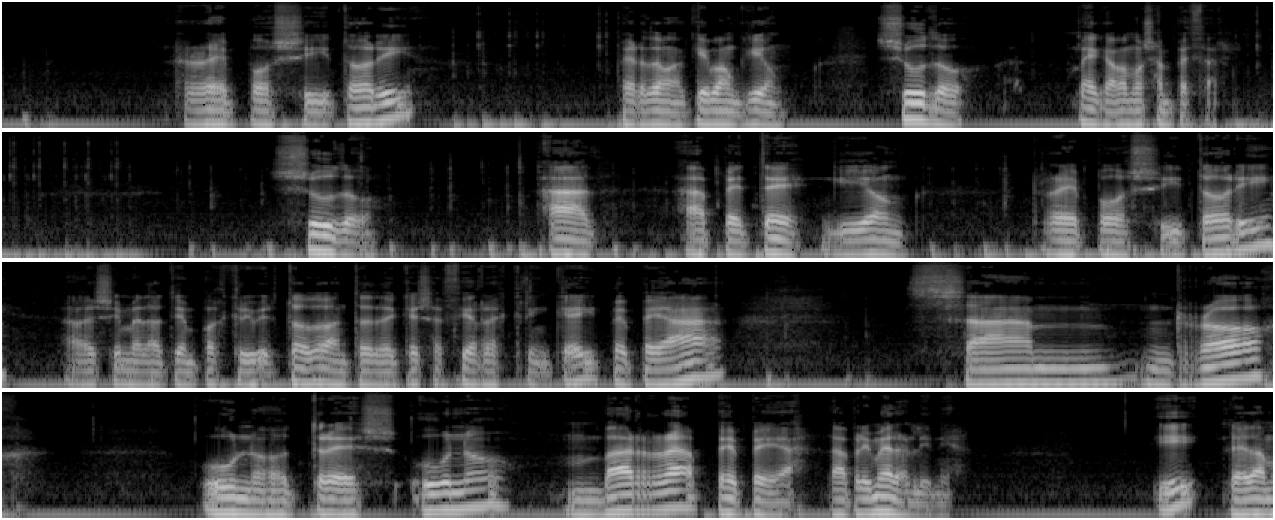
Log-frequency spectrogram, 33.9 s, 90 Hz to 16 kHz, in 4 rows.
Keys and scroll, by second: 0.4 typing, 1.6-2.1 typing, 3.2-3.8 typing, 9.7-20.1 typing, 22.3-23.5 typing, 24.8-25.6 typing, 26.9-28.4 typing, 29.6-30.8 typing.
